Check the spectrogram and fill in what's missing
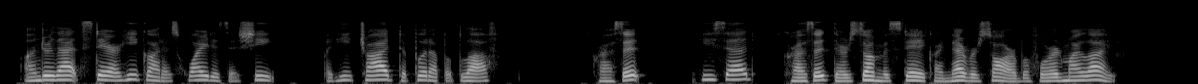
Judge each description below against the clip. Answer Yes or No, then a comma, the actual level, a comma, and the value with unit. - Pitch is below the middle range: No, medium, 185 Hz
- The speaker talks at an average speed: Yes, average, 165 wpm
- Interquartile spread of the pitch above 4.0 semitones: Yes, average, 4.4 semitones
